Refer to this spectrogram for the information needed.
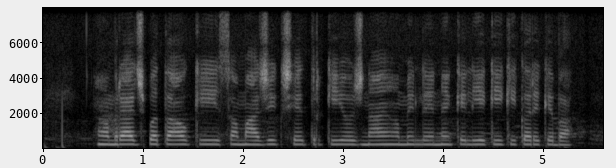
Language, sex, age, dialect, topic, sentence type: Magahi, female, 18-24, Southern, banking, question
